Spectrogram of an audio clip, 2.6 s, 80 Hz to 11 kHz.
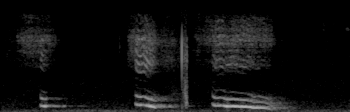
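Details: Frightened, trembling male Siberian Husky puppy, black and white, born 7 October 2020, at a Moscow kennel: three soft whimpers, each sliding downward, the last one longest and drawn out, with a faint hiss in the background.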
